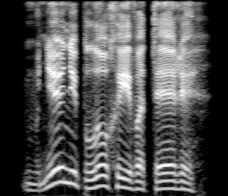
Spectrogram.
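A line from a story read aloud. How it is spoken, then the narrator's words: Dull, flat voice. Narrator (Russian): отозвался Марк тусклым голосом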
